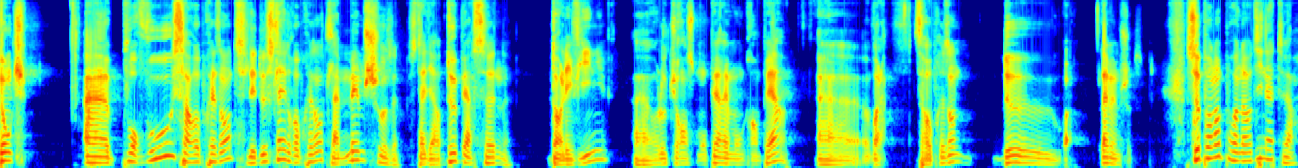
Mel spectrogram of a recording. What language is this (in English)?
French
